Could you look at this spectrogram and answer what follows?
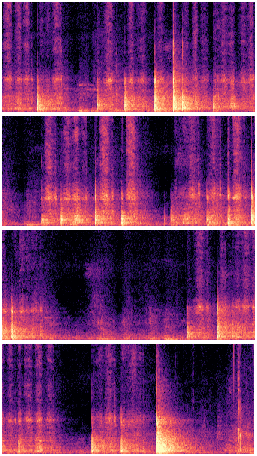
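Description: A sentence is written on a board in steady bursts of scratchy rubbing strokes, close and clear, separated by short pauses, with no talking.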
